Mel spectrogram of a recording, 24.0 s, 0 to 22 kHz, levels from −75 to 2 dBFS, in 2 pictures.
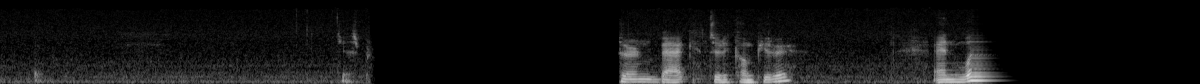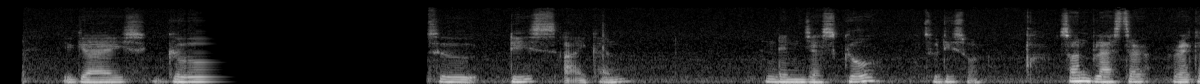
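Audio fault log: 3.69–6.21 s, 9.73–12.24 s and 13.97–16.29 s, long network dropout: the sound briefly carries on as a fading continuation, then drops to silence for about 2.4, 2.1 and 1.9 s respectively before resuming further on. The likely cause is that no packets arrived for 2.5, 2.5 and 2.3 s. The receiver stretched the last sound until it died away, so the lost stretches are simply absent.
13.76–13.79 s and 13.85–13.89 s, short concealed packet loss: two brief smears or wobbles just before the third dropout. In each, 20 ms of audio missed the decoder, and the receiver bridged the hole by extending the preceding sound before blending back into the real signal.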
